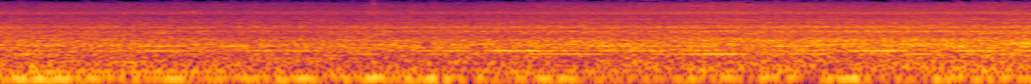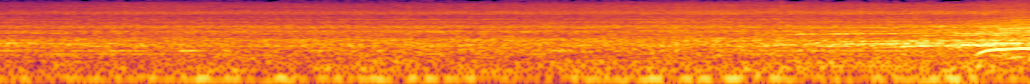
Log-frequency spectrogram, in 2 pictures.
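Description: Ambient electronic soundscape over a theatre PA: a steady deep rumble with faint held tones above it, slowly growing louder toward the end.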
